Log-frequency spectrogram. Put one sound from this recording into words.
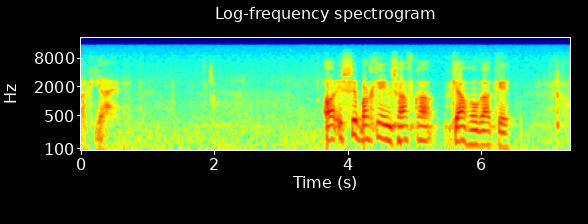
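An elderly man speaks calmly into a microphone, reading out.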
